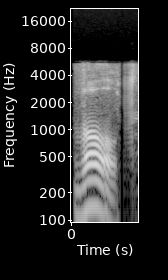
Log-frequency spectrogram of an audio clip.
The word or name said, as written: volt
